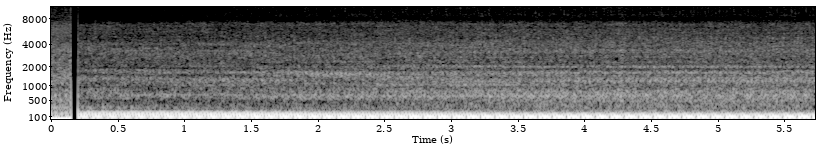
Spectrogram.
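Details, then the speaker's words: 2013 Scion FR-S/Subaru BRZ with a used replacement engine swapped in for a rod knock; first start after priming oil, while coolant is topped off: smooth, even idle, steady low beat, no knocks, ticks or rattles. "sounds good we're just topping off the coolant now no weird noises so far"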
